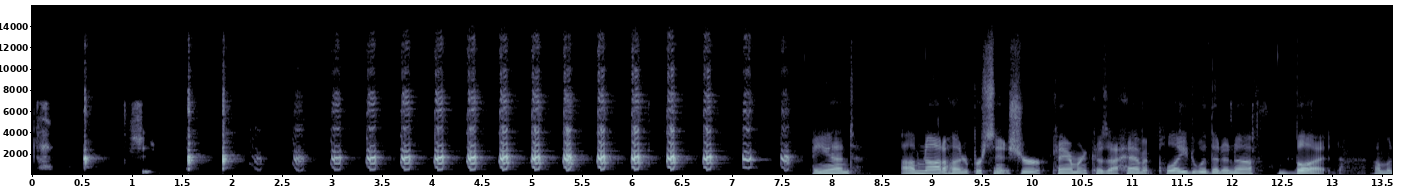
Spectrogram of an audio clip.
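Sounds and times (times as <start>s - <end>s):
game call imitating a sleepy old turkey hen with raspy yelps: 1.6s - 7.8s
speech: 7.8s - 13.5s.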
